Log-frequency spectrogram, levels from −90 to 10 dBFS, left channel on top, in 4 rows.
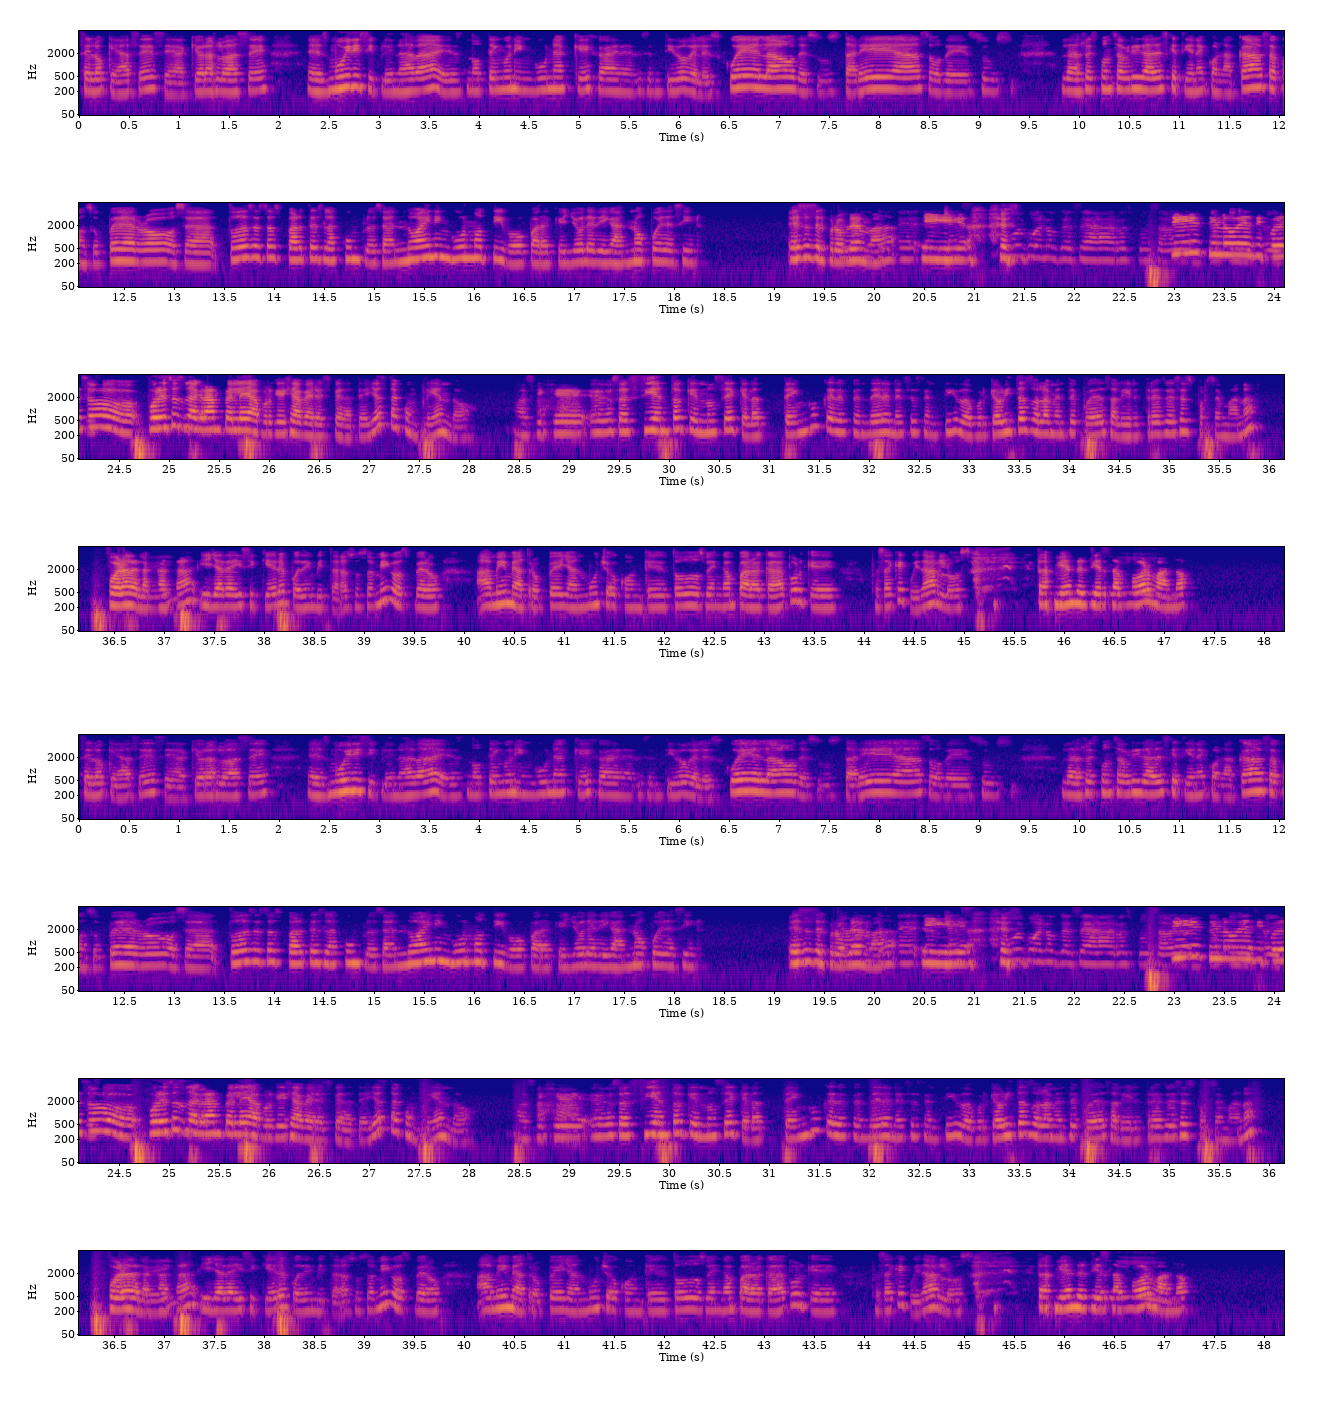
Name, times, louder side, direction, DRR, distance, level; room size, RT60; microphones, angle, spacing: voice 1, 0.0-18.2 19.1-20.2 20.5-21.4 23.0-28.0 28.4-35.8 36.4-43.7 44.1-47.2, left 2 dB, 40° left, 0.4 m, -32 dB
voice 2, 19.6-20.9 21.2-24.3 25.1-25.4 28.7-29.2 36.6-37.1 46.4-47.1, right 2 dB, 30° right, 0.5 m, -44 dB
sound 1, 22.7-22.9 23.8-23.9 24.6-24.8 25.2-25.3 25.7-25.9 26.4-26.6 27.5-27.7 28.4-28.6 29.7-30.1 31.1-31.2 32.0-32.3 33.3-33.5 34.1-34.3 34.8-34.9 35.3-35.9 36.2-36.8 37.1-37.6 38.0-38.6 39.2-39.3 39.7-39.8, right 4 dB, 90° right, 0.3 m, -35 dB
2.6 x 2.5 x 2.8 m
head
